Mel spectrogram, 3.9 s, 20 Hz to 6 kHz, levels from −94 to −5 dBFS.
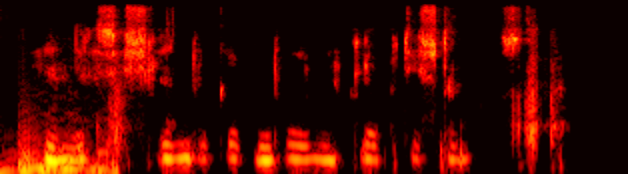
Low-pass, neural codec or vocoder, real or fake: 5.4 kHz; vocoder, 44.1 kHz, 80 mel bands, Vocos; fake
